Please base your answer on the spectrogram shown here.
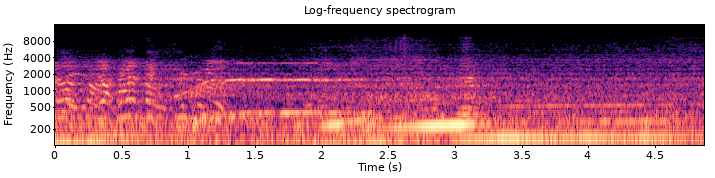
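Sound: car engine revving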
